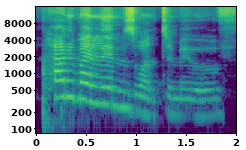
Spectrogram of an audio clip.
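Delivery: normal talking voice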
